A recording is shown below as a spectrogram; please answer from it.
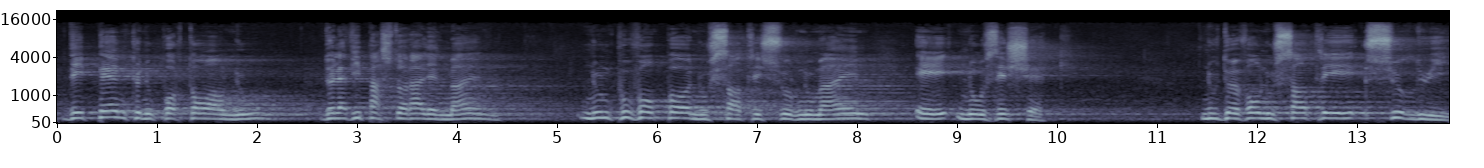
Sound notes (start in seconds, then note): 1.0 speaking French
